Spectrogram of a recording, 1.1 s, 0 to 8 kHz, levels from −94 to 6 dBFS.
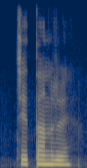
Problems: none marked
